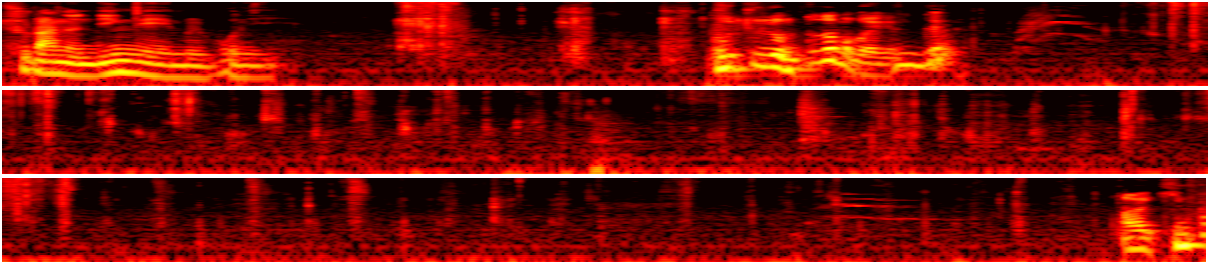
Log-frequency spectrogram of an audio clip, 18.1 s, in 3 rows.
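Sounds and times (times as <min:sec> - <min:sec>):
crisp crunching bites: 0:05.5 - 0:17.2.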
